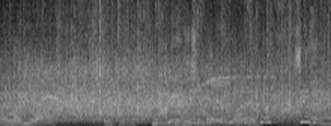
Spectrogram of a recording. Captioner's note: audience applauding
